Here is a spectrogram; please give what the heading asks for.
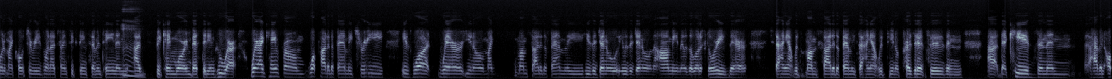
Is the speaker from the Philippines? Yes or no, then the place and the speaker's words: yes; Philippines; I love being Filipina, you know. I love talking about it.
